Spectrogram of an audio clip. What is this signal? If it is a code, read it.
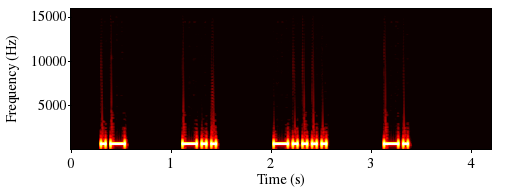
Morse code, heard as a keyed tone, about 25 wpm, spaced as for 12 wpm, 700 Hz. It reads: AD6N
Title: USA Call Signs - 4 Characters - 4x Character Spacing - 25wpm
